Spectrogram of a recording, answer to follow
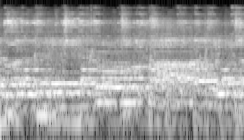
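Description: Live Indian devotional music led by tabla, its deep strokes recurring under held, bending melody lines, with a steady beat of short high percussion strokes on top.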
